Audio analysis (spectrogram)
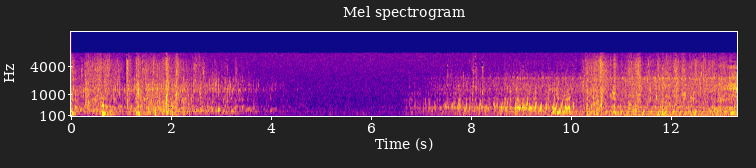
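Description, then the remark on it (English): Loud water splashing and sloshing for a few seconds as people dive under the water in a flooded shaft, then a brief near-silent gap, followed by steady churning and splashing water resuming and continuing to the end. “We'll dive under long enough to get to a place where the water doesn't fill the shaft.”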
